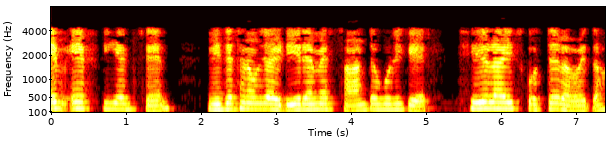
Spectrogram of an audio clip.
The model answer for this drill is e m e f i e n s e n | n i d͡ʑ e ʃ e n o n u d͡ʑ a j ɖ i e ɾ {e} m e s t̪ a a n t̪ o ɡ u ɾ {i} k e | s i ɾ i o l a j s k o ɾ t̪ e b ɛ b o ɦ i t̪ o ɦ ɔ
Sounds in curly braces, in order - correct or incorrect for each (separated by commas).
correct, correct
